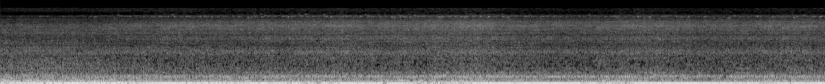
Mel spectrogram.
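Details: M37 Dodge after carburetor refresh and accelerator pump replacement: deep steady rumble at even speed, no misses, stumbles or surges; normal running.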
